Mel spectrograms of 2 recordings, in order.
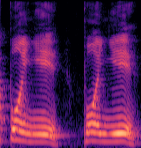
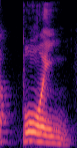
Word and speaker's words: põe: Você não fala ponhe a janta aqui, você fala põe. Você fala põe, a força tônica está no o O é a vogal, o E é a semivogal, o ditongo é decrescente.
